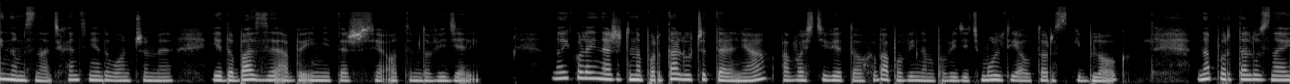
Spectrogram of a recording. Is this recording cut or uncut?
uncut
